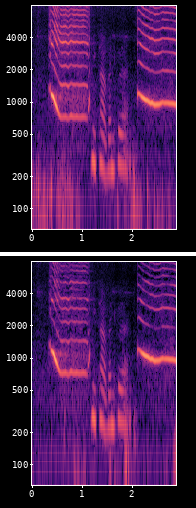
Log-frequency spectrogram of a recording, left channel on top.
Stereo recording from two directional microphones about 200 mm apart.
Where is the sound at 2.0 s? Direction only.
15° left (ahead or behind).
